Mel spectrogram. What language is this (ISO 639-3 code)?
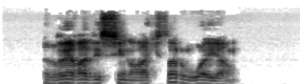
kab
